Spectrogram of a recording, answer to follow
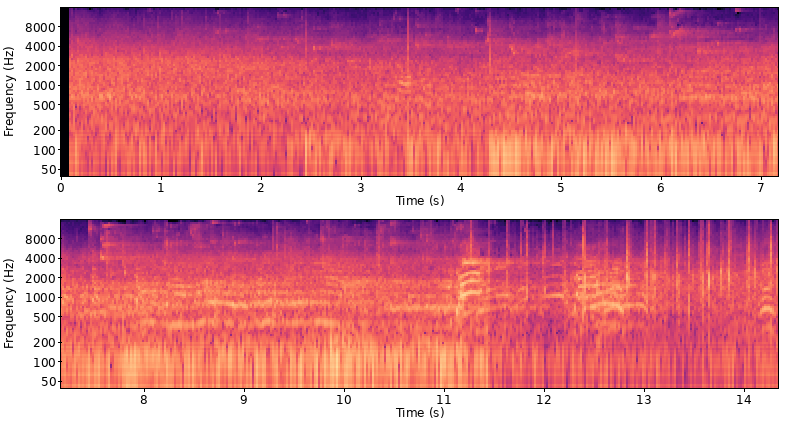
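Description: Indoor basketball game on a hardwood court: a ball being dribbled and players' voices calling out, in a reverberant gym. About eleven seconds in, a loud sharp sound is followed by quick high squeaks and knocks of sneakers on the floor as play speeds up.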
